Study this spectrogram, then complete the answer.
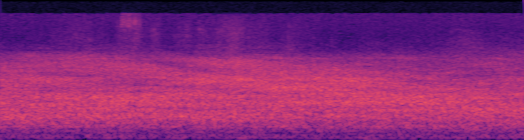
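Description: An aircraft departing East Midlands Airport at night, a loud continuous engine roar, steady and broad throughout the short stretch with no talk.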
